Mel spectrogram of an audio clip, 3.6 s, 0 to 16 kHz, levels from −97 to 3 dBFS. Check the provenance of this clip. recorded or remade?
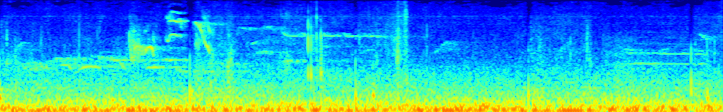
remade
